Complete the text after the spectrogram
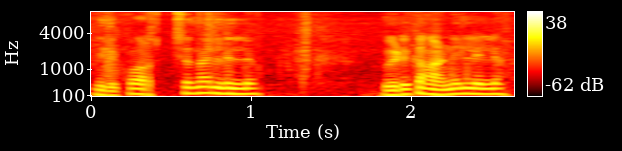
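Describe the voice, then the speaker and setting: A man's voice: mid-range voice, fairly quick, mellow. A man with a Kerala Malayalam accent gives a casual, chatty walking tour outdoors, mixing English slang words into his Malayalam. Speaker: vlogger giving a walking tour. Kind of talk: casual chatty walk-and-talk narration. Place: outdoors in hilly countryside. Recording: outdoor rural recording with clear background noise.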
